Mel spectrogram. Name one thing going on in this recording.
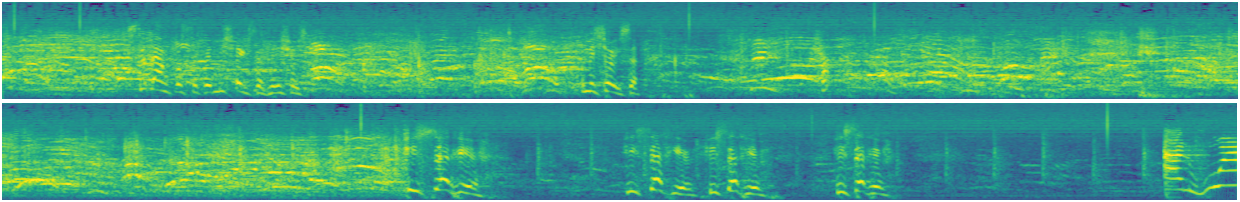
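A woman speaks fervently into a microphone.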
